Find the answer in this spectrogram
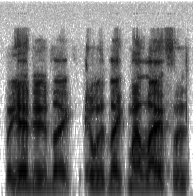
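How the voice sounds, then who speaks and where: A young man with a lowish voice tells his stories in loose slang, swearing often and filling gaps with "like" and "bro." The sound is close and dry, with no room around it. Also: little pitch movement, brisk, sharp tone, no echo. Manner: slangy, profane storytelling with many fillers. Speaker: guest, baseball pitcher. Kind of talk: casual podcast chat.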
